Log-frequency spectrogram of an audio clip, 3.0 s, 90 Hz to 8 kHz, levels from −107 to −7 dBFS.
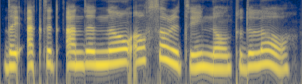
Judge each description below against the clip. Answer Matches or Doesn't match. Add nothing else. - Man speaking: Doesn't match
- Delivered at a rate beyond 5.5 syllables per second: Doesn't match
